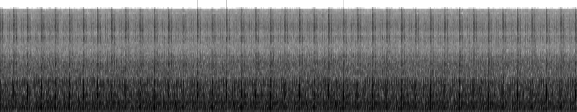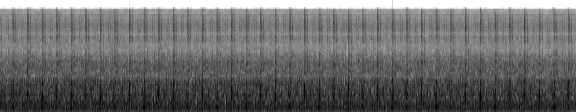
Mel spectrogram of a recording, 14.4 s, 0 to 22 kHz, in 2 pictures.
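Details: 2001 Prelude at cold morning idle, lurching with a stumble about every second. Codes show cylinder 2 and random misfire, the tailpipe is black, and it burns a quart of oil per 1,000 miles. Owner suspects worn piston rings.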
